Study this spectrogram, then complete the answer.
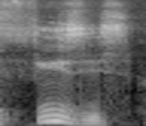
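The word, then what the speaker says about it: φύσις: tratava da phisis nem que em grego se pronuncia fiz nesse tratava da física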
